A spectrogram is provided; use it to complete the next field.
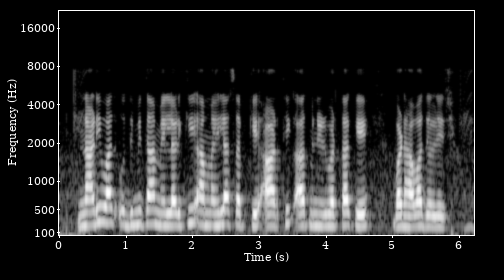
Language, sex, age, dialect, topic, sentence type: Magahi, male, 18-24, Western, banking, statement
